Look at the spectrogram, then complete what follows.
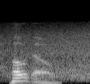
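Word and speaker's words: Poteau: Wister Lake is an impound on the Poutier on the Poto River. That's how you pronounce it.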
